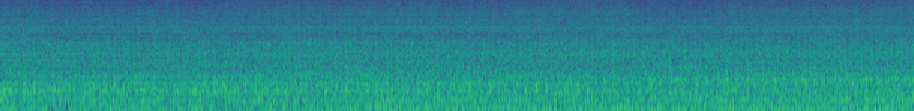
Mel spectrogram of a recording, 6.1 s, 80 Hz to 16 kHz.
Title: Rattle noise 2017 camry se, any idea what is making the noise? Engine mounts & belt tensor replaced!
